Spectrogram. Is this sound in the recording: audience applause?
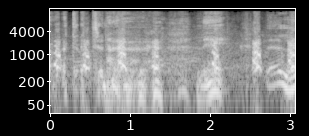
no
